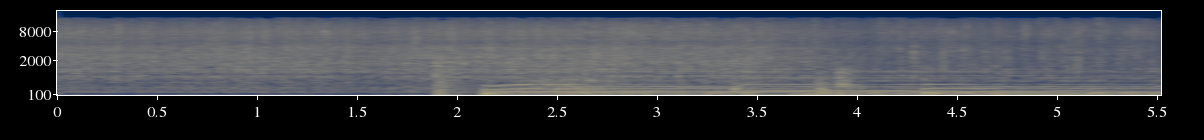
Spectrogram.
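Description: Shrimp, onions and curry leaves sizzling in oil in a nonstick frying pan, stirred with a wooden spatula, as a dry fry with no water added. A steady hum of several tones comes in about two seconds in.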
